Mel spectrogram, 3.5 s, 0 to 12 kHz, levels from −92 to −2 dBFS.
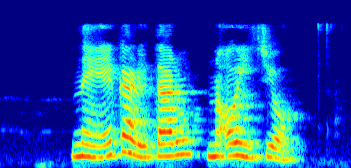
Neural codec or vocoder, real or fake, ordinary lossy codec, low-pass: codec, 16 kHz, 6 kbps, DAC; fake; AAC, 48 kbps; 7.2 kHz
